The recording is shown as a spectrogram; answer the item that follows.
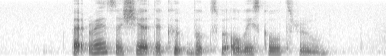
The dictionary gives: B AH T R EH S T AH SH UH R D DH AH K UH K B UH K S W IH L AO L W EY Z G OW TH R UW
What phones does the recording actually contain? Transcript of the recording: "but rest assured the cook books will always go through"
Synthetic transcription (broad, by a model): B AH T R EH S AH SH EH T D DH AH K UH K B UH K S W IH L AO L W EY S G OW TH R UW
